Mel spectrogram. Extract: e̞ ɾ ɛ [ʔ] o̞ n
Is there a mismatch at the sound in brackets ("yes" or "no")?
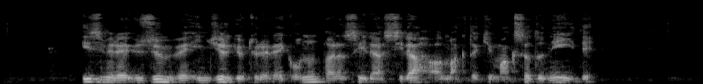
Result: yes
